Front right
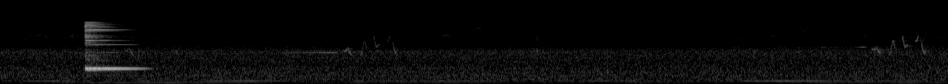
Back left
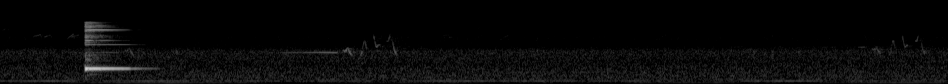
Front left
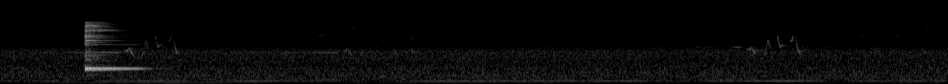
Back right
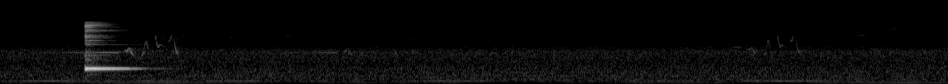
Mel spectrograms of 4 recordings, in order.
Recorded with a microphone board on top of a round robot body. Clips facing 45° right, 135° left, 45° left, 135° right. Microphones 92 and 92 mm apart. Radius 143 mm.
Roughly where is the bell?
Behind.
